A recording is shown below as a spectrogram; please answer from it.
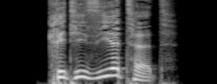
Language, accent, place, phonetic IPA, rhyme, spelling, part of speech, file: German, Germany, Berlin, [kʁitiˈziːɐ̯tət], -iːɐ̯tət, kritisiertet, verb, De-kritisiertet.ogg
- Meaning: inflection of kritisieren: 1. second-person plural preterite 2. second-person plural subjunctive II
